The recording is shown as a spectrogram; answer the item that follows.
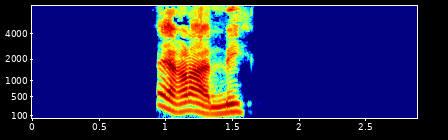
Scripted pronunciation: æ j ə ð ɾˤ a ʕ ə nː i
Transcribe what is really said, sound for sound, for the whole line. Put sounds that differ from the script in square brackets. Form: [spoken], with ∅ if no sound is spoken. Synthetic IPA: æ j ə [ʁ] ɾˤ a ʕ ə [mː] i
